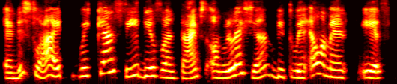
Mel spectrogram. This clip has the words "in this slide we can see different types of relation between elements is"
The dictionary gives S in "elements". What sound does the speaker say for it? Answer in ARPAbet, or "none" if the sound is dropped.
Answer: none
